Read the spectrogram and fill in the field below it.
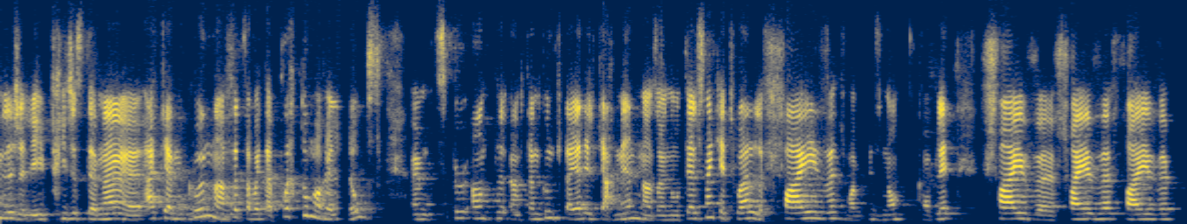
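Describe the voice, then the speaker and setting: A woman's voice: fairly low pitch, a bit bright. Woman, Quebec French accent, video-call presenter, casual persuasive sales talk, dull lo-fi sound. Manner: chatty and persuasive, with casual asides. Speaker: presenter of a travel club.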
